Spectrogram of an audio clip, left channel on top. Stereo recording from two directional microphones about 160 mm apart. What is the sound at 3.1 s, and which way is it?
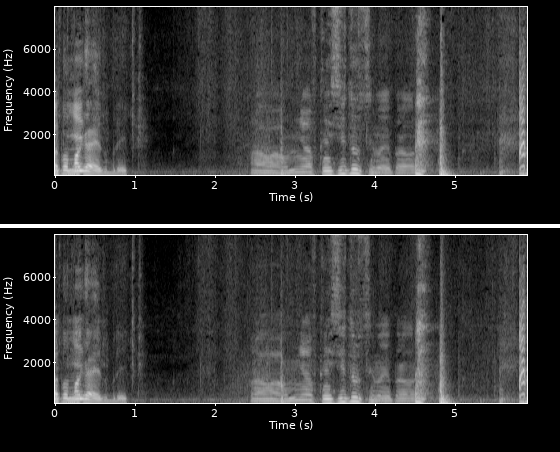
Speech, 15° right (ahead or behind).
